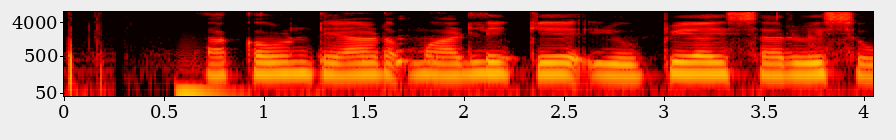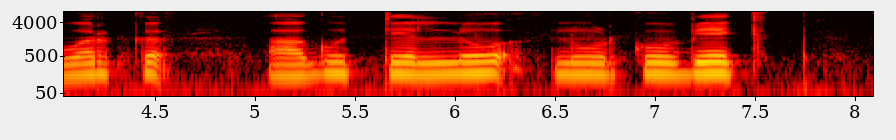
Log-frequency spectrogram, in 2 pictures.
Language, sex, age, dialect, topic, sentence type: Kannada, male, 18-24, Dharwad Kannada, banking, statement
